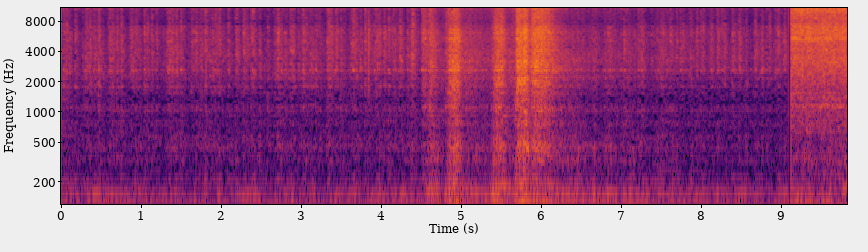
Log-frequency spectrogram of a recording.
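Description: A 1985 Chevrolet C10 pickup with a ZZ4 350 V8 idling steadily and loudly nearby after a fuel problem, with a brief rev swelling in the middle before it settles back into a rough, continuous rumble.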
